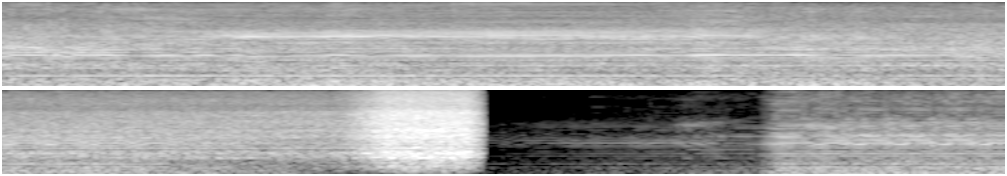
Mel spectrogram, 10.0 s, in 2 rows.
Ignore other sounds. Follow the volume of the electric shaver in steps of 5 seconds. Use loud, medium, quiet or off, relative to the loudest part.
loud, medium.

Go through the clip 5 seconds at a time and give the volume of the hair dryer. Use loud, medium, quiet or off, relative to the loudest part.
quiet, loud.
